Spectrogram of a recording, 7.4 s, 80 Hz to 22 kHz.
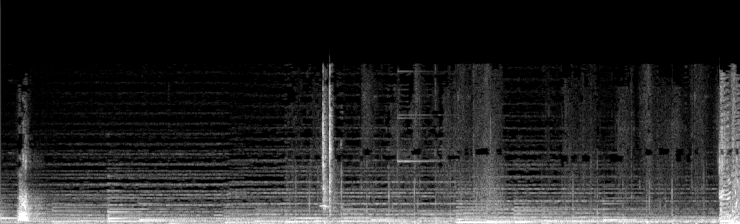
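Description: A dog barks a few times in Psychonauts 2, sharp yaps near the start and end over a steady in-game music bed.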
